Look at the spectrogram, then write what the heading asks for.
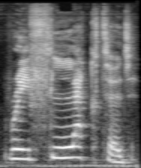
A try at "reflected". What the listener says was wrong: I want an L sound, so it should be reflected.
